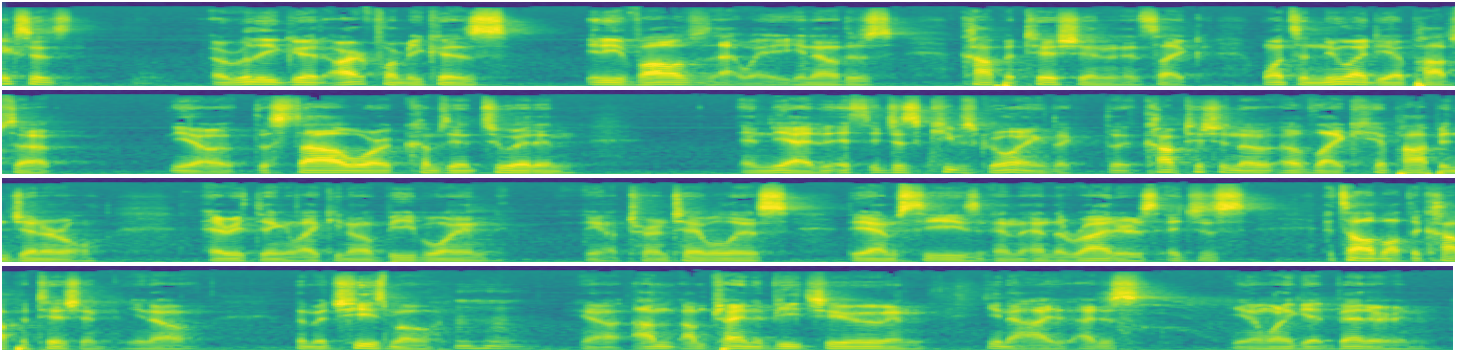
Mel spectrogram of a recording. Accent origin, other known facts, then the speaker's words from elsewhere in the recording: West Coast, United States; Well, the thing was, I'm from the West Coast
